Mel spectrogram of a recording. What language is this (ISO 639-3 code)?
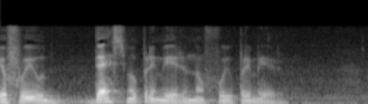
por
